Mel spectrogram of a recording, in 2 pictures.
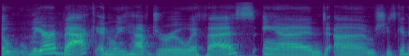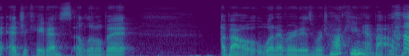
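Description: A normal speaking voice from a woman, fairly low in pitch, at a moderate pace, in a very clean recording with a silent background. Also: ordinary pitch variation. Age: 30s. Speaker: podcast co-host. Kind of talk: casual chat.

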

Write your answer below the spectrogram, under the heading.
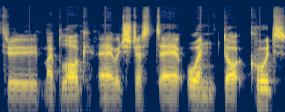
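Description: With a Scottish accent, a man speaks at a fairly low pitch in a bright, sharp tone, using ordinary pitch variation, and the sound is dry and close with no echo. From west coast of Scotland. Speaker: web developer. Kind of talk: casual chat. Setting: live stream.

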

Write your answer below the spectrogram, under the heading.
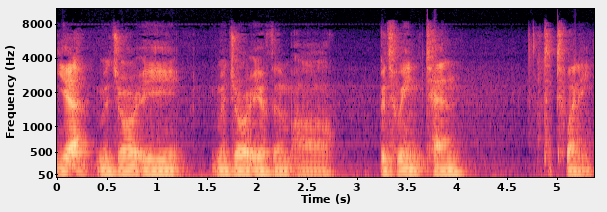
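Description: Delivery is fairly slow and monotone, with flat intonation. Long, frequent pauses break it up, and the loudness swings widely. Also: man, very deep, low pitch for a man. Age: 20s. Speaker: men's coach. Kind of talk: interview conversation.

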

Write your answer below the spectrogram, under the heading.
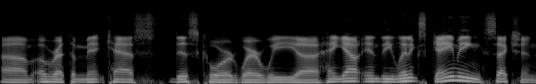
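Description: With an unremarkable speaking voice, a man talks at a moderate pace and medium pitch, with ordinary pitch variation, very even loudness and hardly any pauses. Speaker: livestream podcast host. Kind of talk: casual chat on a live stream. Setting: live stream, online.

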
